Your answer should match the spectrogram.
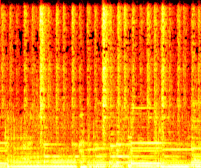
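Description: Live rock band playing: electric guitars and keyboard holding sustained chords that change every second or so over a Yamaha drum kit, with steady cymbal strokes.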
